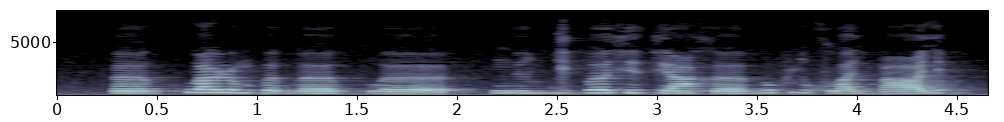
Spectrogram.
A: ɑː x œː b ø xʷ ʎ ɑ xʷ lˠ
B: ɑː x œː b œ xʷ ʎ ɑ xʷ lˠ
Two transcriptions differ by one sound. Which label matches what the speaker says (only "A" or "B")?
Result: B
